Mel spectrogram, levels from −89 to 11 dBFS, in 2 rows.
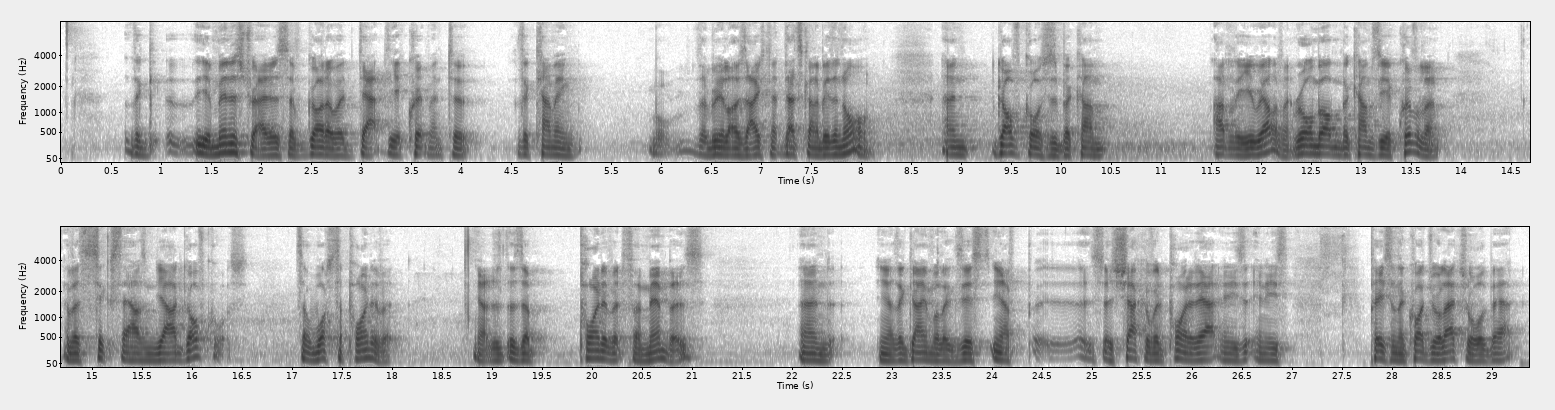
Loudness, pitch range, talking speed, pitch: -18 LUFS, 95-115 Hz, 155 wpm, 105 Hz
